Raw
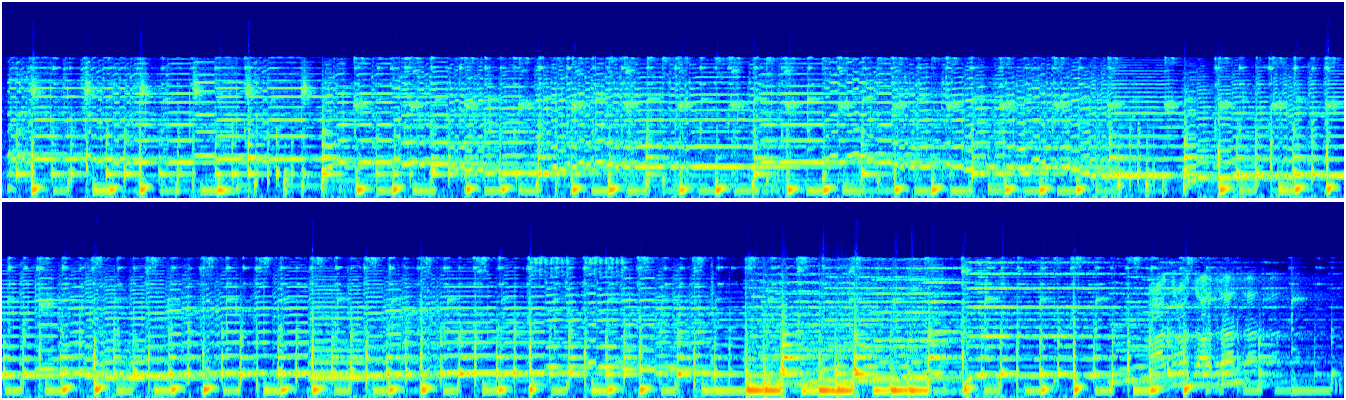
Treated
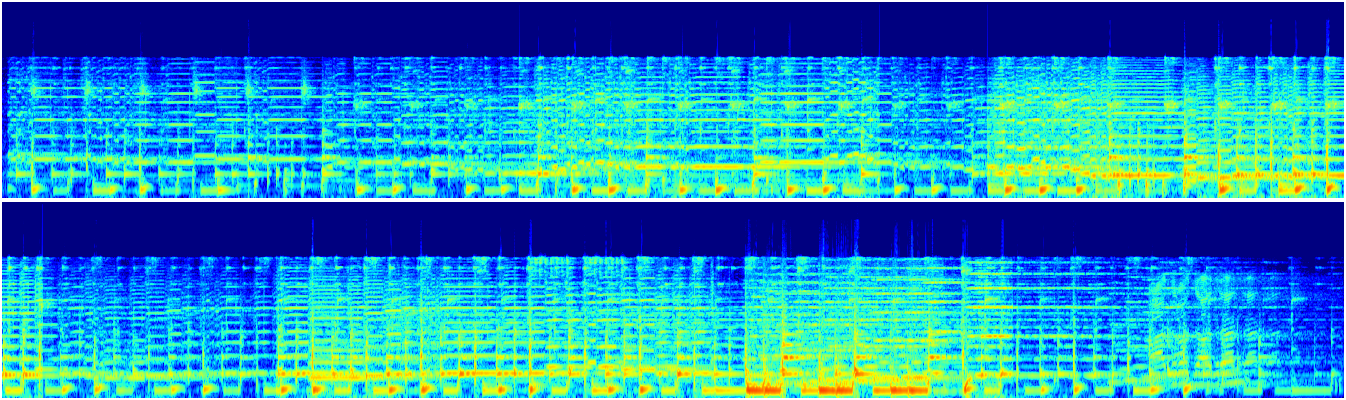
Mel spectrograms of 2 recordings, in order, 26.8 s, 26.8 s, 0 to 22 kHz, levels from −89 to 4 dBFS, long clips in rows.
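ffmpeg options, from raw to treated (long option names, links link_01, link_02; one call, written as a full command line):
ffmpeg -i in.wav -af "asetnsamples=nb_out_samples=441:pad=0,asendcmd='5.18 volume volume 3dB;8.78 volume volume -4.5dB;9.86 volume volume 7dB;13.83 volume volume -3dB;16.17 volume volume 5.5dB;23.53 volume volume -1dB',volume=-4dB" out.wav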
